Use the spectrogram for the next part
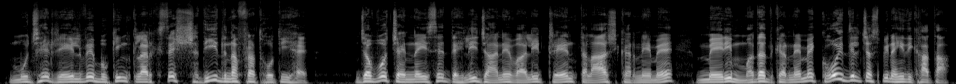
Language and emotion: Urdu, disgusted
